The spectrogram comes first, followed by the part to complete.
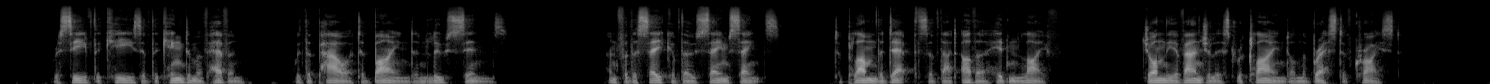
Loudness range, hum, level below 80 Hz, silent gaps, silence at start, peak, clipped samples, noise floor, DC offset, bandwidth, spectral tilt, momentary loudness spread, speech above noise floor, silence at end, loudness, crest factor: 3 LU; none; -50 dBFS; none; 0.55 s; -10 dBFS; under 0.1%; under -90 dBFS; under 0.1%; 16.5 kHz; -3 dB/octave; 15 LU; over 59 dB; 0.95 s; -30 LUFS; 24 dB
